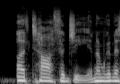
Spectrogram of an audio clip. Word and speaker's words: autophagy: Japanese scientist for the discovery of something called autophagy. And I'm going to spell that for you so that you know what that word is.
